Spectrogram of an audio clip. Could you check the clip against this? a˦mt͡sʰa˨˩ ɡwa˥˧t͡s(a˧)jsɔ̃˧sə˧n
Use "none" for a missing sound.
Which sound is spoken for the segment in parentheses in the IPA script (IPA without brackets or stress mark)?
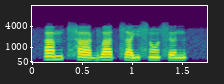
a˧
